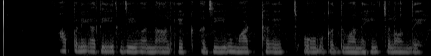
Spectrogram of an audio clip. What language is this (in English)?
Punjabi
